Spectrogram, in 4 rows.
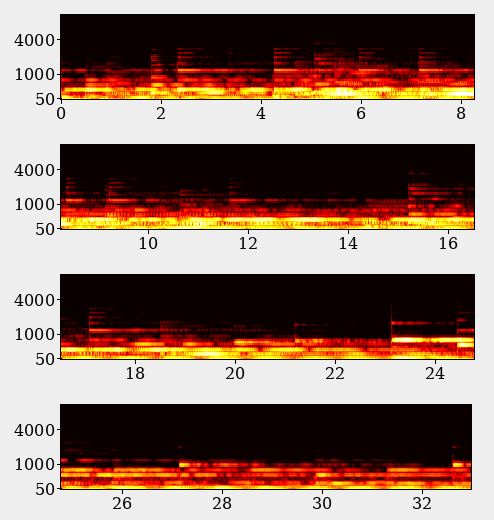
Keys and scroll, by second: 2.1 ctrl+t.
